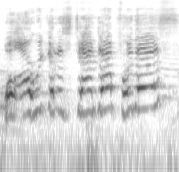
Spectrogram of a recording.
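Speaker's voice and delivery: fast, high rallying shout. Real, not acted. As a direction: fire up the crowd. Rally speaker rousing the crowd.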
